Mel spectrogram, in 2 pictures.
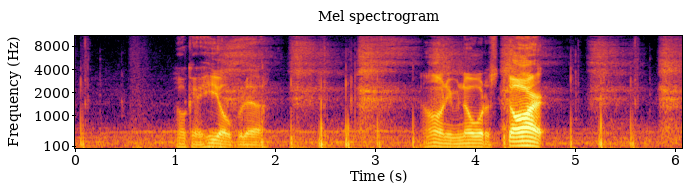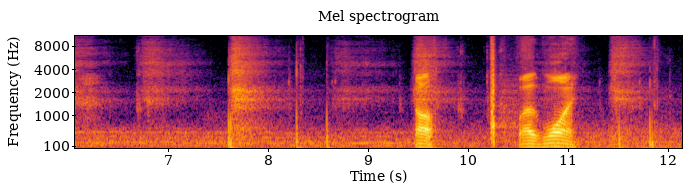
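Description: A young man speaks close to a headset microphone, in short tense bursts.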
